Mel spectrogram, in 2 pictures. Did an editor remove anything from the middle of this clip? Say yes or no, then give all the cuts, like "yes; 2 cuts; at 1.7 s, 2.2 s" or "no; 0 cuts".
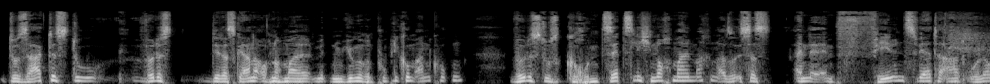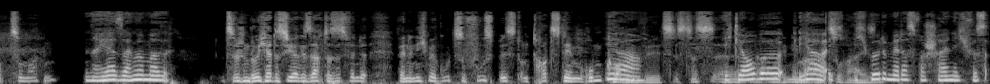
no; 0 cuts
